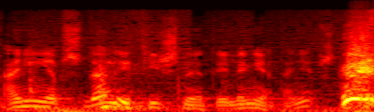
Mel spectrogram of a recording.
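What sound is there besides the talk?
sneeze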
